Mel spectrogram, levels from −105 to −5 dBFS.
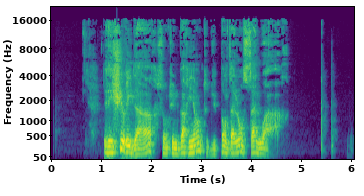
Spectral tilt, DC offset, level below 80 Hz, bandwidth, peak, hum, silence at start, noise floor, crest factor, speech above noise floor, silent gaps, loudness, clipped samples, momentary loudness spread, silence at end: -4.5 dB/octave; under 0.1%; -50 dBFS; 17 kHz; 0 dBFS; none; 0.75 s; -81 dBFS; 18 dB; 66 dB; none; -15 LUFS; under 0.1%; 22 LU; 1.35 s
